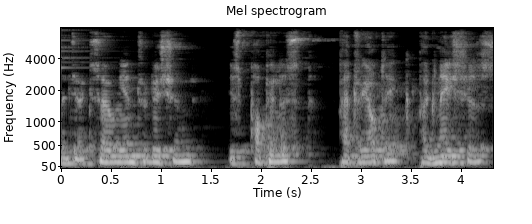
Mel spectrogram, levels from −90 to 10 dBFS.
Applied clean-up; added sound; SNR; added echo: classical method WPE with log-MMSE.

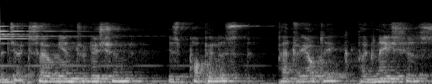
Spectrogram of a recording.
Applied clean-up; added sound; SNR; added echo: none; Bell; 11 dB; reverberation time 0.9 s.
